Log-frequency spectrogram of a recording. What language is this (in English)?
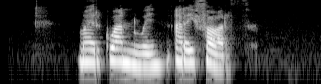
Welsh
